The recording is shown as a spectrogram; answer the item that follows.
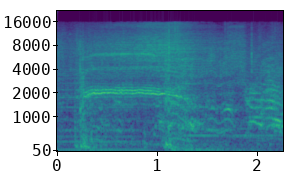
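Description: A woman's scream: one long, high cry lasting about a second, over background music.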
